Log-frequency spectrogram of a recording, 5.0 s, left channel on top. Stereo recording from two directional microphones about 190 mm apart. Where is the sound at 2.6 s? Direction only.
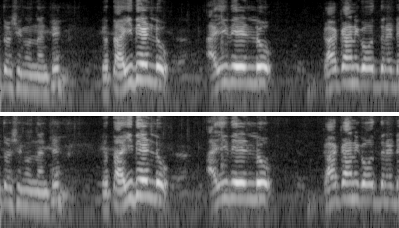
Centre (ahead or behind).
